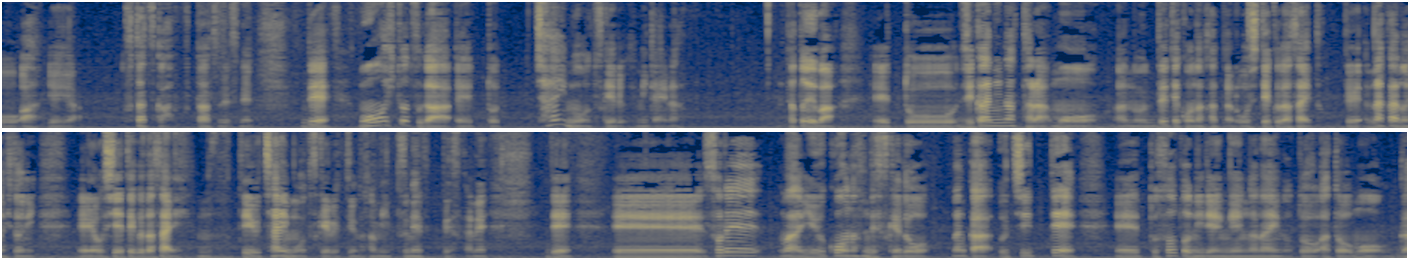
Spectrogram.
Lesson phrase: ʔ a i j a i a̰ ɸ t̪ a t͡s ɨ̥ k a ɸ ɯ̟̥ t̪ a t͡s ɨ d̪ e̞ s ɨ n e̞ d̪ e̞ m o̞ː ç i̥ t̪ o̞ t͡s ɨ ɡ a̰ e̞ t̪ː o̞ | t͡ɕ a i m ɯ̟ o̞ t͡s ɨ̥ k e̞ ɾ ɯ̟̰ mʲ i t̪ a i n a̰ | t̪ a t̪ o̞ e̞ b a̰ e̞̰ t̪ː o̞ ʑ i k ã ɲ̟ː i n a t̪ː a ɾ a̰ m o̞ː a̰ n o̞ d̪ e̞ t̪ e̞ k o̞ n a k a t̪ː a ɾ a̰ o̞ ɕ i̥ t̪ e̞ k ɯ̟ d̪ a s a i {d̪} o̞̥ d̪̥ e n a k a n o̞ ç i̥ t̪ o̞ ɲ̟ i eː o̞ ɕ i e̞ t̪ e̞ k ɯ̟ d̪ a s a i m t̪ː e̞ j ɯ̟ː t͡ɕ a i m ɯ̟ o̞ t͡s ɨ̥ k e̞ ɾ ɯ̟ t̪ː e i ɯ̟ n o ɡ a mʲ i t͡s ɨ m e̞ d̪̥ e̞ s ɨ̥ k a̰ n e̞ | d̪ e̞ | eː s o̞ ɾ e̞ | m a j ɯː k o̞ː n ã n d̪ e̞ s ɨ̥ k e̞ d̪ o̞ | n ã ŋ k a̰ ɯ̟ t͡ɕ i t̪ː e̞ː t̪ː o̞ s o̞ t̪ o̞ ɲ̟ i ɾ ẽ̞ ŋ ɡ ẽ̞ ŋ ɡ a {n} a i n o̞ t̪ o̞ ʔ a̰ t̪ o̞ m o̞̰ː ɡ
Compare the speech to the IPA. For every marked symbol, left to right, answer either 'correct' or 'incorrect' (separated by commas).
incorrect, correct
